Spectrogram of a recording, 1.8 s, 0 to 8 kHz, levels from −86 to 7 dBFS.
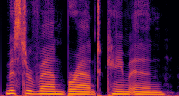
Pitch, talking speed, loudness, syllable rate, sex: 190 Hz, 165 wpm, -16 LUFS, 2.9 syllables/s, female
